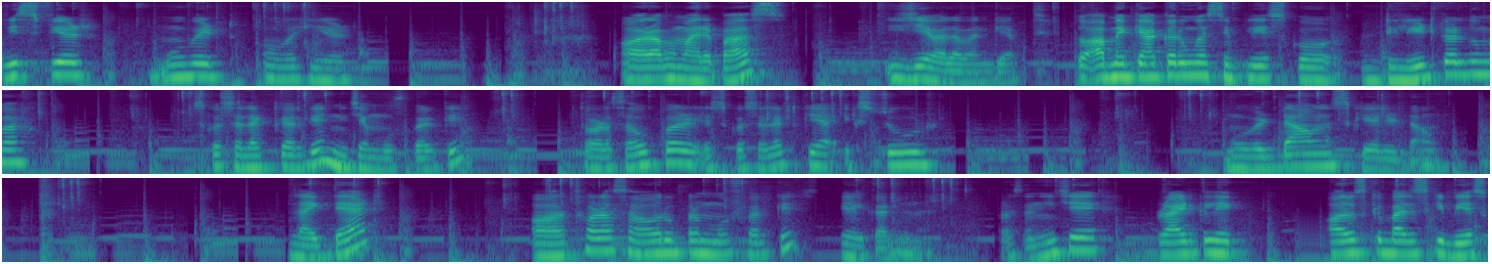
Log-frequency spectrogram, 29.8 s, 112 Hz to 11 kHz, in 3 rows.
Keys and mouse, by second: 0.4 click, 0.9 g, 1.7 g, 3.6 g, 5.7 KP_Decimal, 6.9 Tab, 9.1 click, 10.1 Delete, 10.7 Tab, 11.1 g, 12.0 s, 13.3 g, 13.7 Tab, 15.1 e, 15.4 g, 18.6 s, 20.3 g, 21.4 click, 21.8 Tab, 22.2 Tab, 22.7 click, 23.1 Tab, 23.5 g, 24.7 s, 25.7 Tab, 26.0 g, 27.3 click, 27.8 middle drag, 28.3 middle click, 29.1 z.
